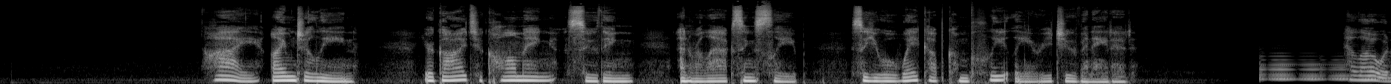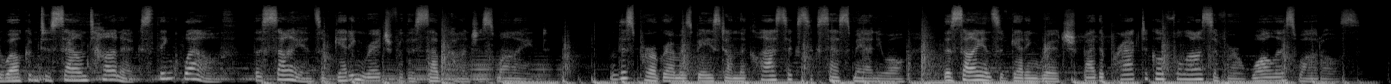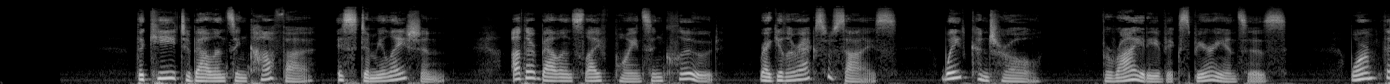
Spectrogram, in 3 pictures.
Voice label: narration

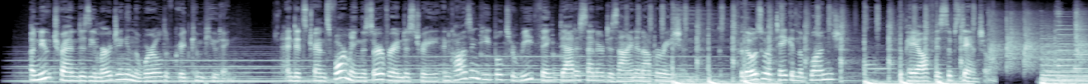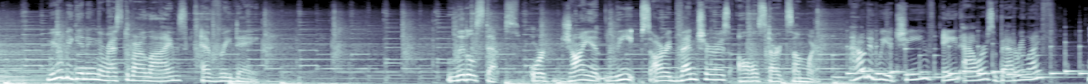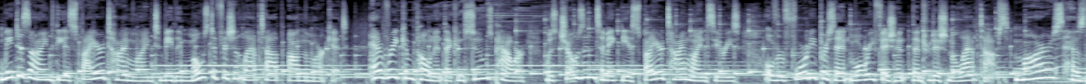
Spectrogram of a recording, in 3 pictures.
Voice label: Narrative VO

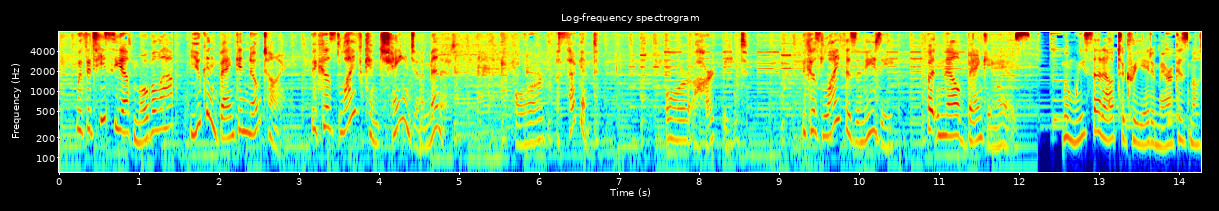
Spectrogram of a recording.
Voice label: Commercial VO

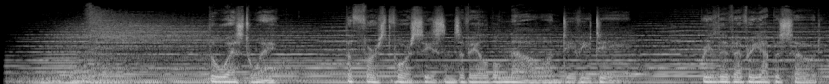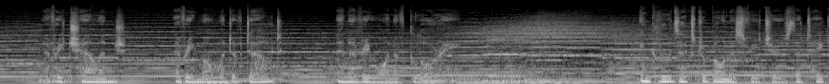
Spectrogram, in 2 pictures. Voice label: Commercial

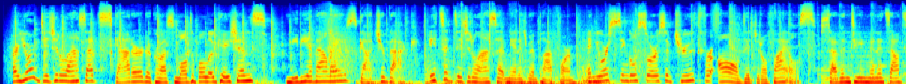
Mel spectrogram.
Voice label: female commercial

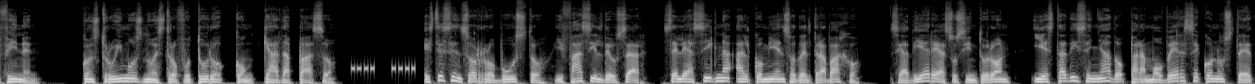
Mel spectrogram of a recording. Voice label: Narration

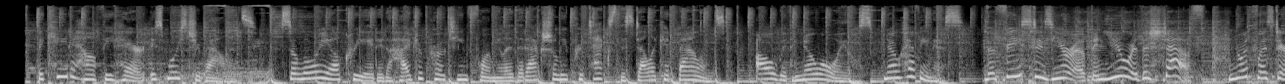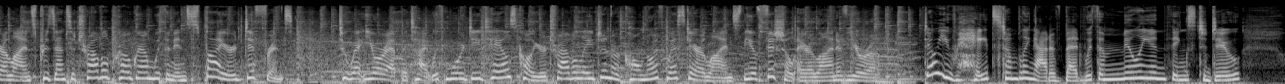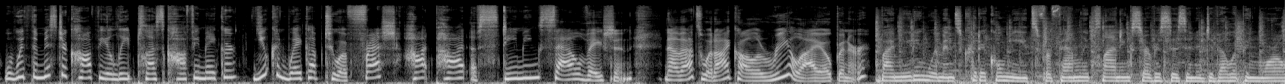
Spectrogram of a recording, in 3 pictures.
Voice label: commercial

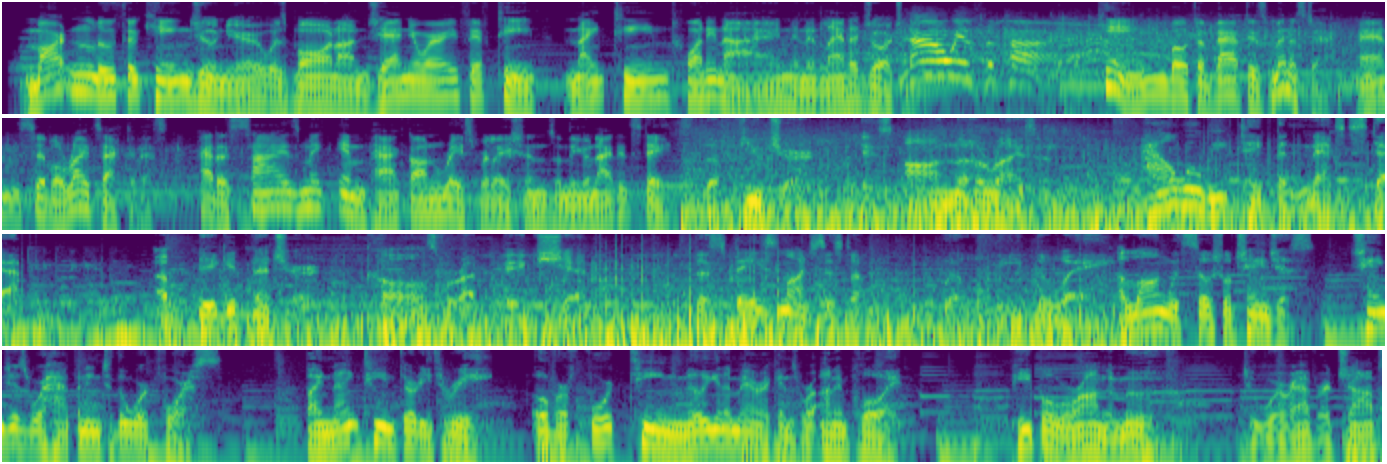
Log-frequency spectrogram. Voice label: Male, narration

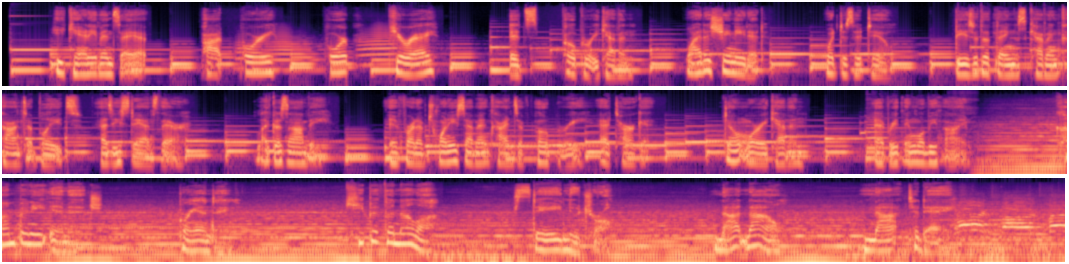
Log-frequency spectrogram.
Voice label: Female Commercial

